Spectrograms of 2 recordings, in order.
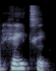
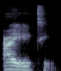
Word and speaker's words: Haiti: And one really popular, really nice girl, her name was Marie, and she was from Haiti, which is, I think, is actually pronounced Iyati. So she spoke French and English.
